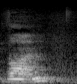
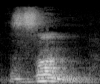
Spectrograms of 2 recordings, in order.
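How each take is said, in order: First: The word begins with a voiced 'th' sound. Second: The word begins with a 'z' sound.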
